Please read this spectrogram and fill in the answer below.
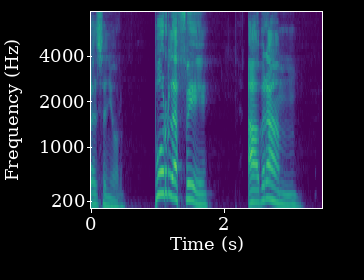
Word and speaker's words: Abraham: Señor por la fe Abraham o mejor pronunciado Abraham quien había recibido las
